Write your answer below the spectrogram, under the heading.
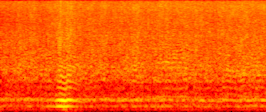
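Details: A bee swarm out of its hive makes a steady humming drone, with one bee zipping close past the recorder early on, a short louder buzz that fades back into the mass.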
